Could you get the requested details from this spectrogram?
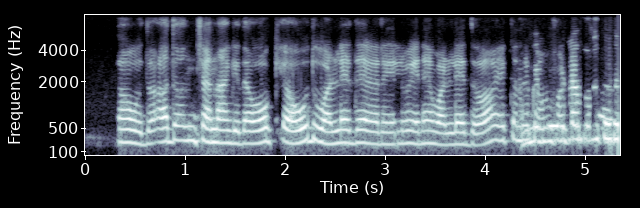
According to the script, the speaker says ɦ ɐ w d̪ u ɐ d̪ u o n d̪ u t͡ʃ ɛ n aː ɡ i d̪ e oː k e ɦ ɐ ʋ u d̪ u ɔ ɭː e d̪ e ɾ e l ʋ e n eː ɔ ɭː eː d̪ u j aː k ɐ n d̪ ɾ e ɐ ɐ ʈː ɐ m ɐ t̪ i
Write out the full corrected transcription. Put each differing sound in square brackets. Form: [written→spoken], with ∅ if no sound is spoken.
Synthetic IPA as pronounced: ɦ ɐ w d̪ u ɐ d̪ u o n d̪ u t͡ʃ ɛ [n→nː] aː ɡ i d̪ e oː k e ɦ ɐ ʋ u d̪ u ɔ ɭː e d̪ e ɾ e l ʋ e n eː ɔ ɭː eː d̪ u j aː k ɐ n d̪ ɾ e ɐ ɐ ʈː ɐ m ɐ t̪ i

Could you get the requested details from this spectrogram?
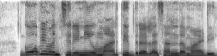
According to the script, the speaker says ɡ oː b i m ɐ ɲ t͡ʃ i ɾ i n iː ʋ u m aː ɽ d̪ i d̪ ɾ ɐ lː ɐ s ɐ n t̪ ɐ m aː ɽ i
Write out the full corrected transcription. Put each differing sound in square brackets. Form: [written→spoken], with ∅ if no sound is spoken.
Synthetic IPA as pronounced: ɡ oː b i m ɐ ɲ t͡ʃ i ɾ i n iː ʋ u m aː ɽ [d̪→t̪] i d̪ ɾ ɐ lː ɐ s ɐ n [t̪→d̪] ɐ m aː ɽ i

